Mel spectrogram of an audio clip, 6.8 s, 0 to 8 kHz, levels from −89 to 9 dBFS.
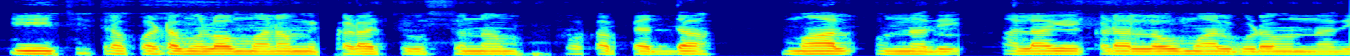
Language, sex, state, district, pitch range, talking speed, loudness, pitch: Telugu, male, Andhra Pradesh, Sri Satya Sai, 135-140 Hz, 135 wpm, -18 LUFS, 135 Hz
